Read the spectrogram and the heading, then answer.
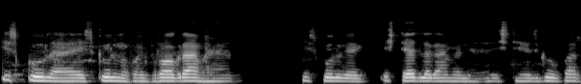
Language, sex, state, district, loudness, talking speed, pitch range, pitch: Rajasthani, male, Rajasthan, Churu, -18 LUFS, 175 wpm, 145-160 Hz, 155 Hz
